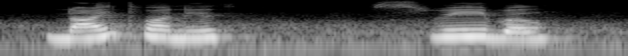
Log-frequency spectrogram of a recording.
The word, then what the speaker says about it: Zwiebel: Ninth one is Zwiebel. Z gives the sounds of S in German language, that's why it is called Zwiebel.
